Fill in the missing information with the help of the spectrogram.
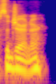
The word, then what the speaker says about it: Sojourner: You said it right the second time. Sojourner.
